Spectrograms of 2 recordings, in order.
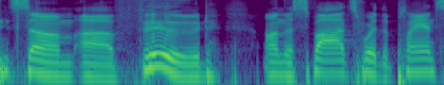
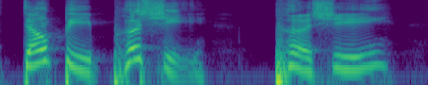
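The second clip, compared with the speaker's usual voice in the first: put-on play-acted very slow, high, drawn-out sassy kid voice; 7 semitones higher than usual. Retelling a favourite film line: imitating Drew's sassy line. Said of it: "that girl's got some fucking sass".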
